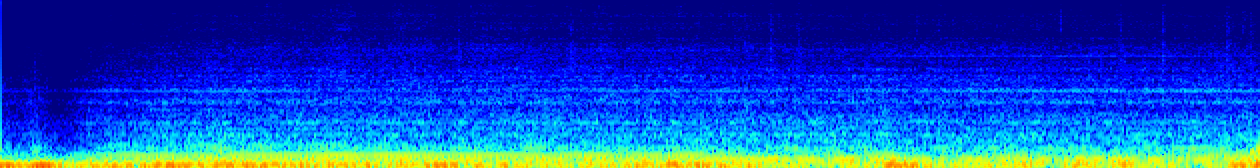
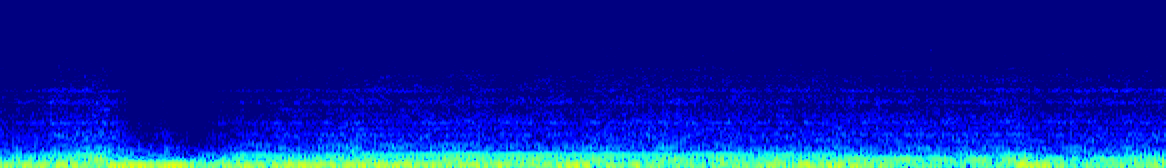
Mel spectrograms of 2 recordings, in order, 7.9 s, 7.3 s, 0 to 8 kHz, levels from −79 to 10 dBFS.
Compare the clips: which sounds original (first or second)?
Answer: first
